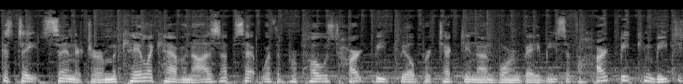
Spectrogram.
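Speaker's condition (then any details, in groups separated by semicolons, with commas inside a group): No condition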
